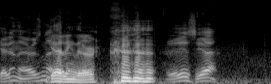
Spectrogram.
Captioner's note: laughs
